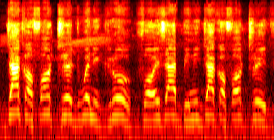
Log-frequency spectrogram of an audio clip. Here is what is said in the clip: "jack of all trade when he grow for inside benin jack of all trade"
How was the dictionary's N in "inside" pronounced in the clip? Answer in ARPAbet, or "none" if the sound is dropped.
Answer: none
